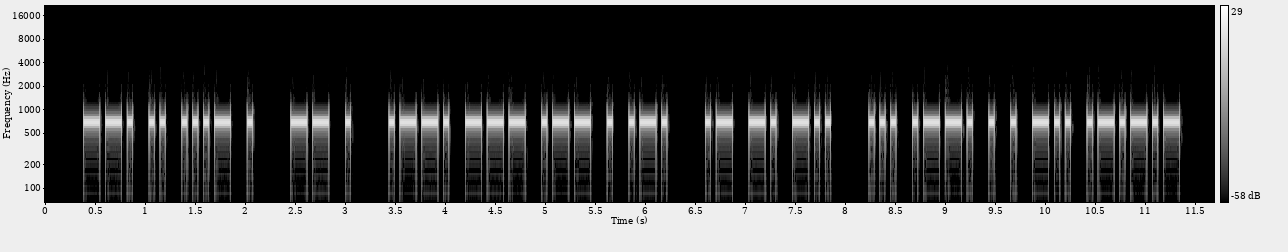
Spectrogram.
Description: Morse code, heard as a keyed tone, about 22 wpm, 700 Hz. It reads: GIVE ME POWER AND SPEED.
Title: Sentences from Top 1000 Words - Review Part 5 - 22wpm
